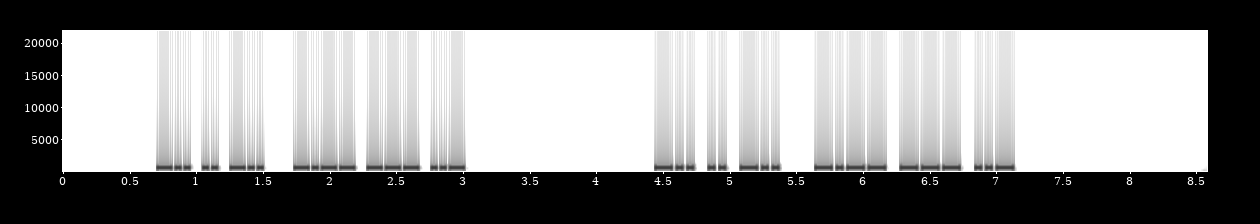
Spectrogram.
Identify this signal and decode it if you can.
Morse code, heard as a keyed tone, about 37 wpm, 700 Hz. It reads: DID YOU DID YOU
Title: Speed-Racing - Sets of 2 Words 30wpm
